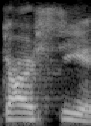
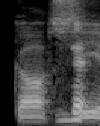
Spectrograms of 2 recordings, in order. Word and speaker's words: GXRCIA: Definitely check out Garcia too. Garcia. Okay. And it's spelled a pretty odd way though. GXRCIA.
